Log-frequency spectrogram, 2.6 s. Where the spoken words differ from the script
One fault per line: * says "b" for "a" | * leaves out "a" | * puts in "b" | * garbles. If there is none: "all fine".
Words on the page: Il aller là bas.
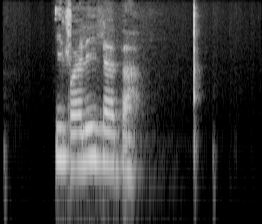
all fine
